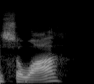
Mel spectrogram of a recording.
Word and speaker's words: Sawa: Starring Devin Sawa. Am I saying that right? – Yes. – Yes. – It's sour, dude.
